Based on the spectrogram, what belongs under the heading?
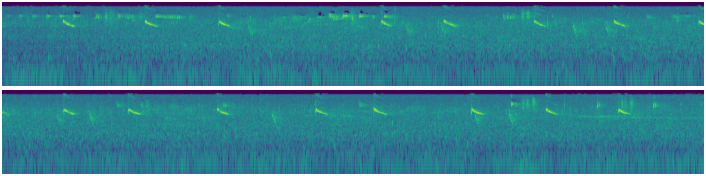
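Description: A white-eye (pleci) repeating a short, high whistle that falls in pitch, about once every one and a half seconds, with a few faint higher chips between. A steady rush of running water lies underneath.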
